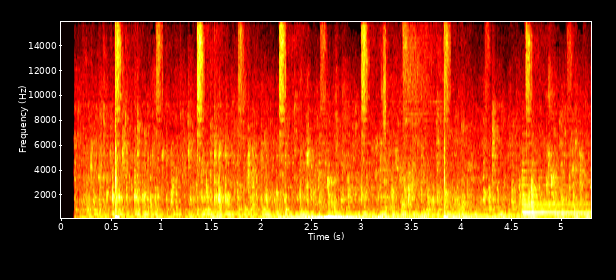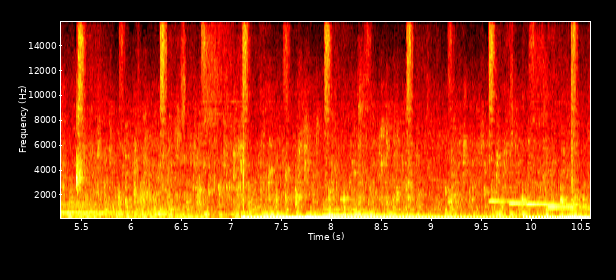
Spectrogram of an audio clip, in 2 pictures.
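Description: Rain falling, with individual drops clicking sharply, under soft music of long held notes; a deeper, louder bass line comes in about seven seconds in.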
